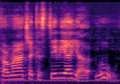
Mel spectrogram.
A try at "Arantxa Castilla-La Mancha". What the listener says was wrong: Arantxa Castilla-La Mancha. You didn't roll your R's.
